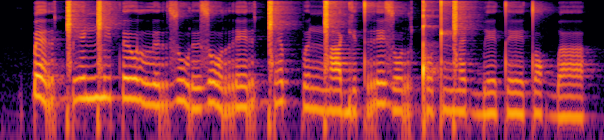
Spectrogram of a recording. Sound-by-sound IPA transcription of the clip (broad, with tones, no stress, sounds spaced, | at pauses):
k͡p ɛ˦˨ r ɡ͡ǁ e˦ ŋ͡ǁ i˦ t ɾ ɘ˦ ʊ̯ lː ɨ˨ r z u˦˨ ɾ ɨ˨ z o˦˨ r e˨ r ɡ͡ǁ ɛ˦ pː ɘ˨ ŋ͡ǁ a˨ ɡʲ ɛ˨ t r e˦ z o˨ r ǃ o˨ t ŋ͡ǁ ɛ˨ ɡ͡b e˨ t e˨ t ɔ˨ ɡ͡b ɐ˨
